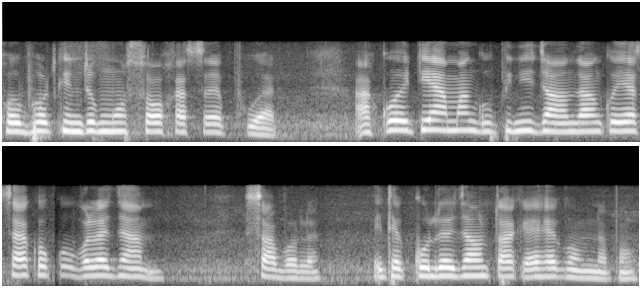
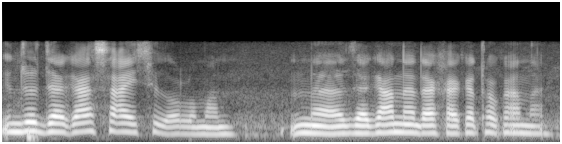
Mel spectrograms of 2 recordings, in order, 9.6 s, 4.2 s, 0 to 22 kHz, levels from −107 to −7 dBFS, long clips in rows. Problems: none marked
